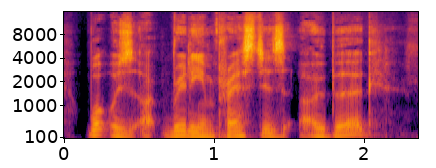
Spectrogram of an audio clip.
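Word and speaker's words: Åberg: was really impressed is oberg it's it's spelled aberer but apparently they pronounce it oberg ludvig so he's the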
